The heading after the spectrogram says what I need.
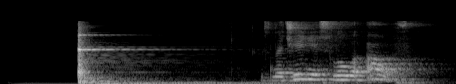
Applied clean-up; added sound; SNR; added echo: none; Piano; -3 dB; reverberation time 1.0 s.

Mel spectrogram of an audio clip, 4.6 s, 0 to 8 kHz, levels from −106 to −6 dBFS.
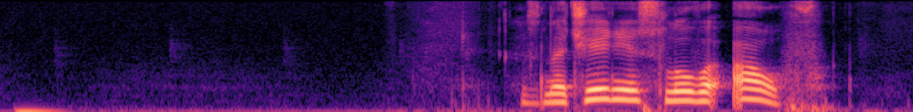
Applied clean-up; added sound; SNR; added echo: none; none; none; none.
